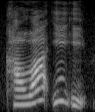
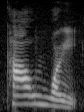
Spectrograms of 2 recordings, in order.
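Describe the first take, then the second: First: Each syllable takes the same length of time. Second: The syllables take unequal lengths of time. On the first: The speaker calls it right. "Pronounce each syllable in the same length of time" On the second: The speaker calls it wrong. "not kawaii"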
